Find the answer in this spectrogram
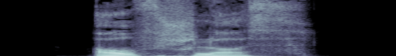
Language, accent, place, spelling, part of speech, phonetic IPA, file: German, Germany, Berlin, aufschloss, verb, [ˈaʊ̯fˌʃlɔs], De-aufschloss.ogg
- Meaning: first/third-person singular dependent preterite of aufschließen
